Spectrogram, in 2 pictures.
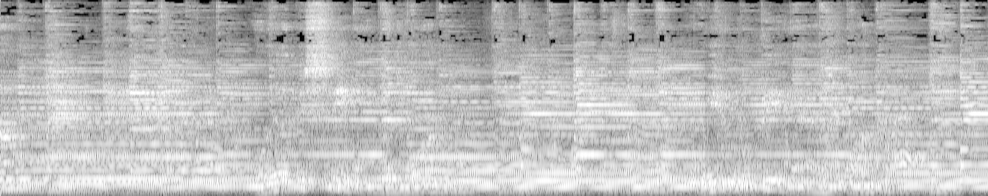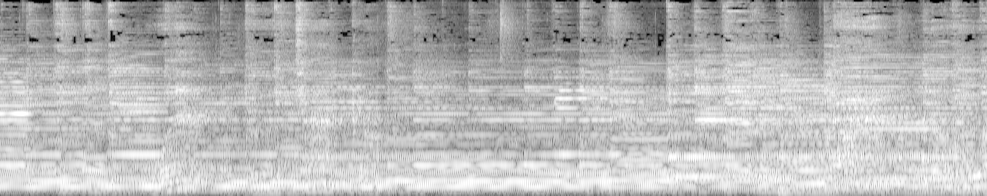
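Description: Live band performance: guitars playing a steady song while a man sings lead vocals into a microphone.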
